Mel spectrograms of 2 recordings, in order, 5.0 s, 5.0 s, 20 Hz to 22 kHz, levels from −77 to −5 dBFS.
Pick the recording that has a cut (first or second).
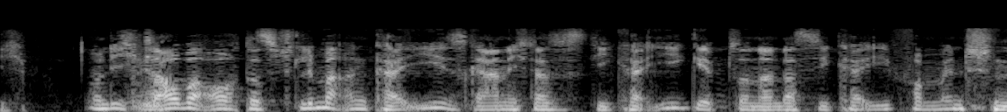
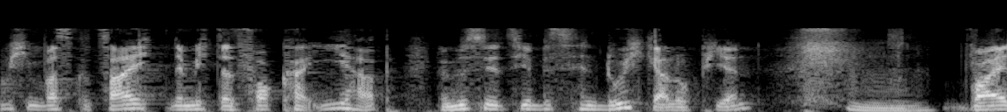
second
